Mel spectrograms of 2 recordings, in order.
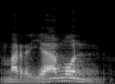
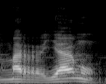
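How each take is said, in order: First: The name ends in a u vowel plus n. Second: The name ends in a short u vowel. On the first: The speaker calls it wrong. "tidak boleh kita baca Maryamun misalkan, ditanwinkan" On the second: The speaker calls it right. "Maka Maryam ini termasuk isim ghairu munsharif"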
